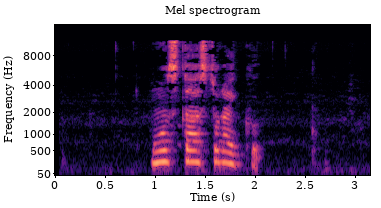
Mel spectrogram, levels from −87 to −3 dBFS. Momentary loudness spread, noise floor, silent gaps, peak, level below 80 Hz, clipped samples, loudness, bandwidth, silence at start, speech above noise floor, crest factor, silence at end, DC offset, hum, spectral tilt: 20 LU; -65 dBFS; none; -6 dBFS; -68 dBFS; under 0.1%; -22 LUFS; 12 kHz; 0.95 s; 41 dB; 22 dB; 1.1 s; under 0.1%; none; -1.5 dB/octave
